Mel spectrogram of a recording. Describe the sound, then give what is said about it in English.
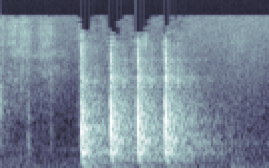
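Four quick, evenly spaced knocks on a wooden door, fairly loud, each a sharp thud with a brief ring-out, demonstrating knocking on doors when going door to door. “There's an ordinance that's come about on going door to door and going like this.”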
